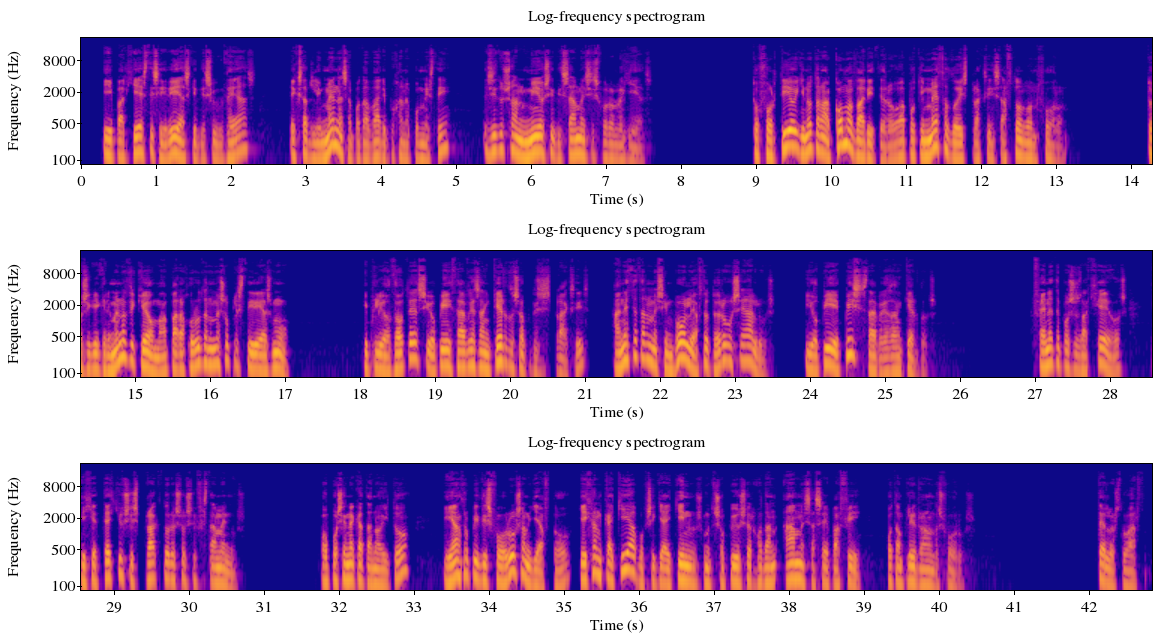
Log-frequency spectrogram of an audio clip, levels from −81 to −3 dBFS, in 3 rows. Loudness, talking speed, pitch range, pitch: -23 LUFS, 135 wpm, 105-140 Hz, 120 Hz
